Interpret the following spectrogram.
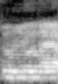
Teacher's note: जैसे सूर्य, यह है लास्ट में, तो यह में क्या है, अ है, आ जोड़ उ है, अ उ मिलकर क्या हो गया, ओ हो गया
